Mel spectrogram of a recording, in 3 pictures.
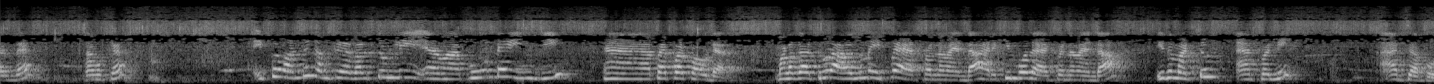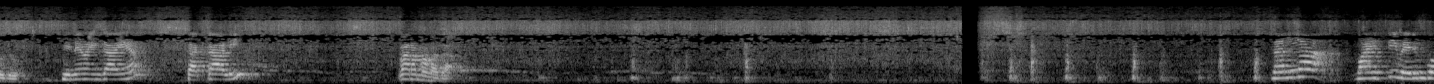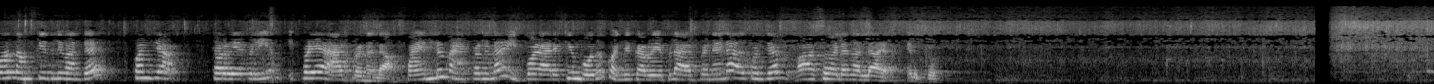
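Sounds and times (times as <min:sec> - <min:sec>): vegetables sizzling in hot oil: 0:00.0 - 0:43.0
wooden spatula scraping a pan: 0:19.6 - 0:23.3.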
